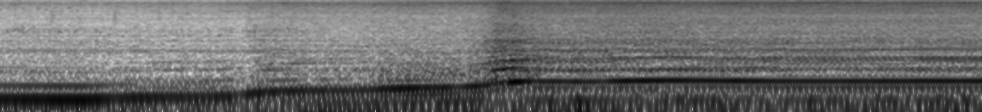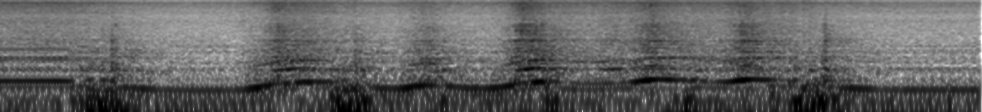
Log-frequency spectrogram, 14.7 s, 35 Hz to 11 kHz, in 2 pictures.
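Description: Chevrolet Corvette C8's 6.2-litre naturally aspirated V8 revved while parked, heard at its quad exhaust: it idles, climbs to a held rev for about four seconds that drops back, then gives about five quick throttle blips and settles back toward idle near the end.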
